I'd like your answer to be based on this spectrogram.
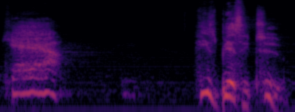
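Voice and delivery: put-on hushed child's whisper; whispering little boy. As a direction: whisper it like a small boy hiding. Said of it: "He was whispering".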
